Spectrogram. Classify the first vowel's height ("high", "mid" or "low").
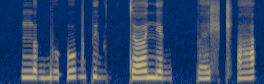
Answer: mid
